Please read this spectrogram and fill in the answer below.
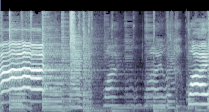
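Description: A woman sings a held note with vibrato that ends about a second in. A steel-string acoustic guitar plays on alone, and her voice comes back near the end.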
